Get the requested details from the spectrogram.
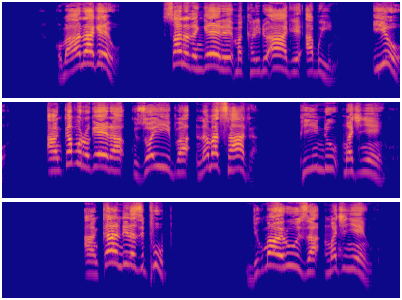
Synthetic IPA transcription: kɔmaːnak̬ɛwɔ̰ | sanatɛŋɡɛɾɛmakʰaliɗɔak̬ɛʔaɓwiːnɔ | iwɔ | aŋkapɔtɔk̬ɛɾakuzɔjip̬anamat͡sʰata̰ | mpʰindumwat͡ʃiɲɛːŋɡɔ | aŋkalandiɾazipʰupu̥ | ndikumawɛɾuzamwat͡ʃiɲɛːŋɡɔ

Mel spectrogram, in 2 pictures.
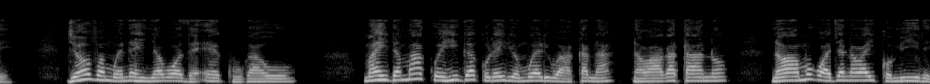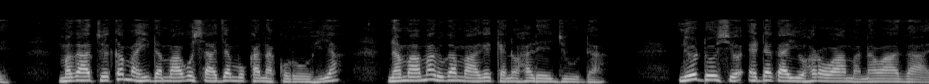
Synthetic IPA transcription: d͡ʒɛhɔvamwɛnɛhiɲawɔðɛʔɛkuːɣao | mahidamakoweɦiːɡakoɾaiɾiɔmwɛɾiwakananawaɣataːnɔ | nawamoɣwad͡ʑanawaikomiːɾe | maɣaːtwekamahidamaɣoɕaːd͡ʑamokanakoɾoɦia | namamaɾuɣamaɣekɛnɔɦaɾed͡ʒuːda | neondoːɕjɔʔɛdɛɣaioɦɔɾɔwamanawaːða

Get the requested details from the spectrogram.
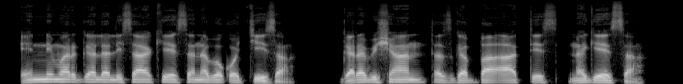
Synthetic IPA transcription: ʔɪnːɪmɐɾɡɐlɐlɪsaːke̞ːsːɐnɐbɔkʼɔt͡ʃːiːsɐ̰ | ɡɐɾɐbɪʃaːnt̪ɐs̬ɡɐbːaːaːt̪ːɪsnɐɡe̞ːsːɐ̰

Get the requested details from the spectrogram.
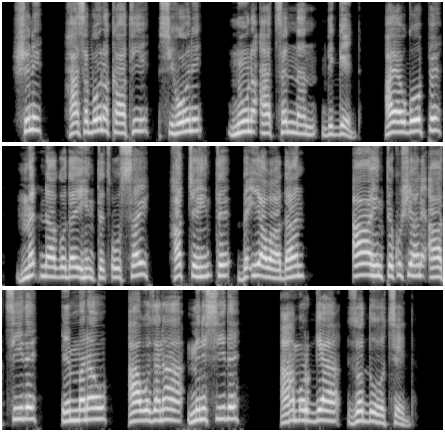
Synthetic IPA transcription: ʃɪn | haːsɐbo̞ːnɐkaːt̪iːsɪho̞ːnɪ | nuːnɐʔaːt͡sːɛnːɐnd̪ɪɡːe̞ːd̪ːɐ | ʔɐjɐwɡo̞ːpːɛ | mɛɗnaːɡɔd̪ɐjhɪnt̪ːɛt͡sʼo̞ːsːɐj | hɐt͡ʃːɛhɪnt̪ːɛbɛʔɪjaːwaːd̪ɐn | aːhɪnt̪ːɛkʊʃɪjanaːt͡sːiːd̪ɛ | ɪmːɐnɐw | ʔaːwɔzɐnaːmɪnɪsːiːd̪ɛ | aːmɔɾɡːɪjaːzɔd̪ːɔoːt͡sːe̞̰ːd̪ːɐ̥

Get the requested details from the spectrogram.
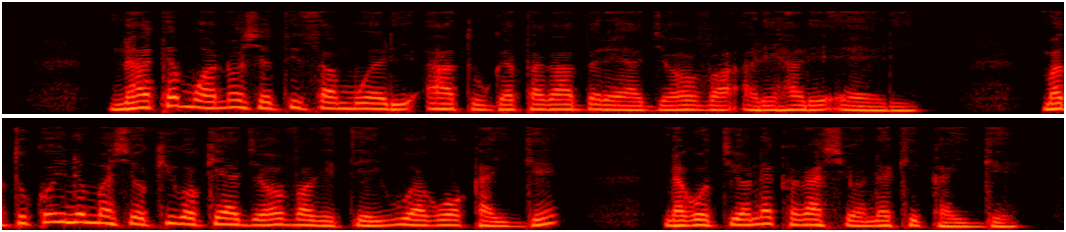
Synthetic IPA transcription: nakɛmwanaːɕjɔtisamuɛɾiʔatuːɡataɣabɛɾɛjad͡ʒɛhɔvaʔaɾeɦaɾeʔɛɾi | matukoinemaɕiɔkiɣɔkead͡ʒɛhɔvaɣetieiɣuaɣwɔkaiɡe | naɣotiɔnɛkaɣaɕiɔnɛkikaiɡe

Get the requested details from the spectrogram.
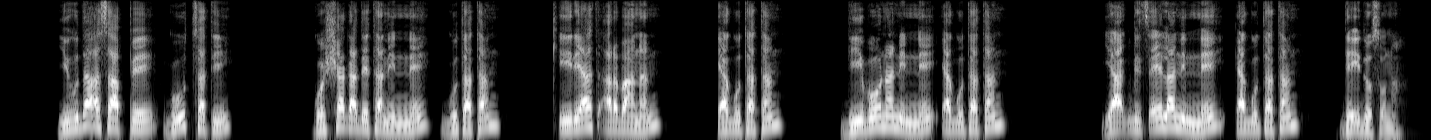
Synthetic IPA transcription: jɪhʊd̪ɐːsaːpːɛɡuːt͡sːɐt̪ɪ | ɡɔʃːɐɡɐd̪ɛt̪ɐnɪnːɛɡʊt̪ɐt̪ɐn | kʼiːɾɪjat̪ɐɾbaːnɐn | ʔjɐɡʊt̪ɐt̪ɐn | d̪iːbo̞ːnɐnɪnːɛʔjɐɡʊt̪ɐt̪ɐn | jaːkʼbɪt͡sʼe̞ːlɐnɪnːɛʔjɐɡʊt̪ɐt̪ɐn | d̪ɛʔɪd̪ɔsɔnɐ̰

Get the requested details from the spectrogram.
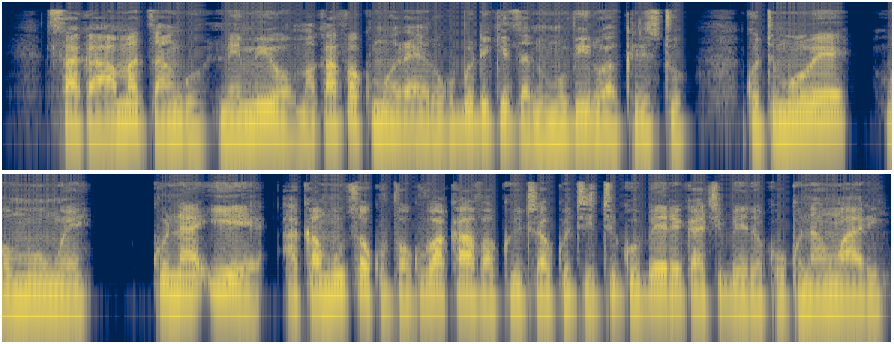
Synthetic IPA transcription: sakaɦamad͡zaŋɡune̞mijo̞makafakumuɾaiɾo̞k̬uɓuɗikid͡zano̞muʋiɾiwakriːstu | kutimuʋe̞ | ʋo̞mumwe̞ | kunaʔije̞akamut͡swakub͡vakuʋakavakuitirakut̬itiɡʱo̞ɓe̞ɾe̞kat͡ʃiɓe̞ɾeko̞kunamwaːɾi

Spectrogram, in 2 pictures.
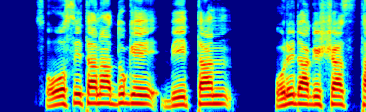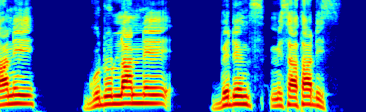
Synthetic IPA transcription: t͡sʼo̞ːsːɪt̪ɐnɐd̪ʊɡebiːt̪ːɐn | ɔlɪd̪ɐɡɪʃːɐst̪ɐnɪ | ɡʊd̪ʊlːɐnːɛ | bɪd̪ɪnt͡smɪsɐt̪ɐd̪ɪs

